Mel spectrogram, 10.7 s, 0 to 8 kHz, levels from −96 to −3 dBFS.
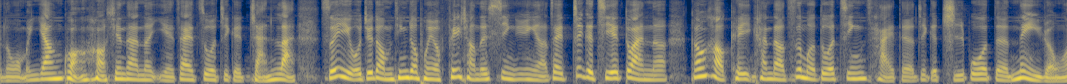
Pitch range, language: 165-220 Hz, Chinese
